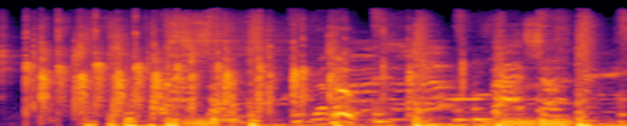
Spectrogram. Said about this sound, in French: Euh, messieurs dames, merci d'applaudir notre spécialiste mode.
